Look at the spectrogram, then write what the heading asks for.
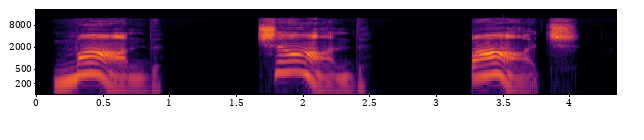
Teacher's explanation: इसे अनुनासिक स्वर कहते हैं। इसका उच्चारण नाक और गले दोनों से होता है।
